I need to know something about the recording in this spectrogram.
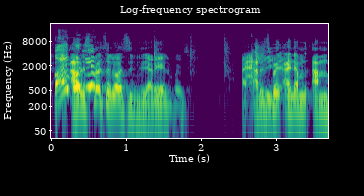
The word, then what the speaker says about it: Villarreal: Villarreal.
